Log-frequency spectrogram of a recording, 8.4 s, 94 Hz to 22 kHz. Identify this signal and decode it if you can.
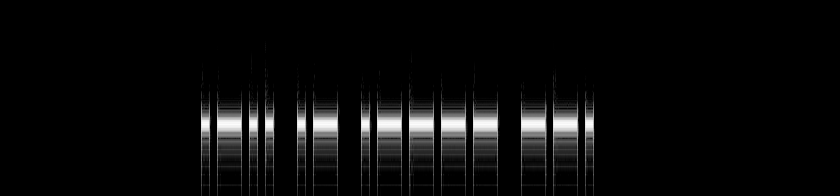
Morse code, heard as a keyed tone, about 15 wpm, 700 Hz. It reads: LA1G
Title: DXCC-100 Call Signs - 4 Characters - 15wpm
